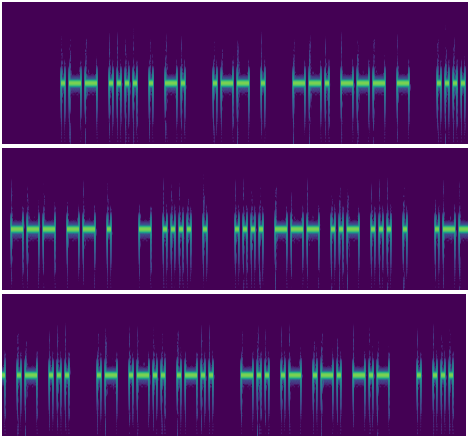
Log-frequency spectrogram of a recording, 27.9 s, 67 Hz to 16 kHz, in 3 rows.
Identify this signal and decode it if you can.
Morse code, heard as a keyed tone, about 15 wpm, 700 Hz. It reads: WHEN WE GOT HOME THE HOUSE WAS ALL DARK ES
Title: Sentences from Top 500 Words and Abbreviations 15wpm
